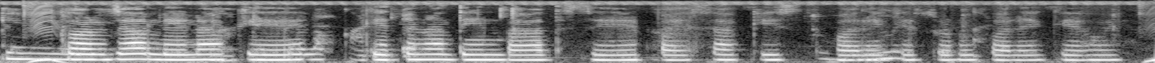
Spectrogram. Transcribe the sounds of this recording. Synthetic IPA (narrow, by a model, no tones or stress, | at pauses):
kəɾd͡ʒaleːlake | kɪt̪nad̪ɪnbaːd̪sepəɪsakɪs | bəɾekesʊɾukəɾekeɦoi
